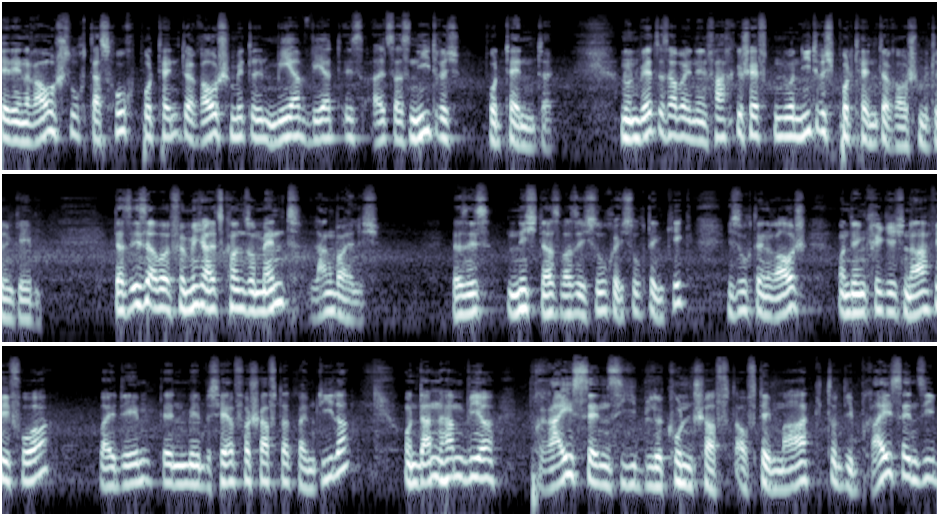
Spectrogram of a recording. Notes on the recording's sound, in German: In der Kleingartenkneipe El Horst.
